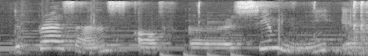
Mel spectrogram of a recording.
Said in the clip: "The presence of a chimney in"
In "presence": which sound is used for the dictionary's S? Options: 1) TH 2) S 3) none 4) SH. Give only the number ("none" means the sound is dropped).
2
